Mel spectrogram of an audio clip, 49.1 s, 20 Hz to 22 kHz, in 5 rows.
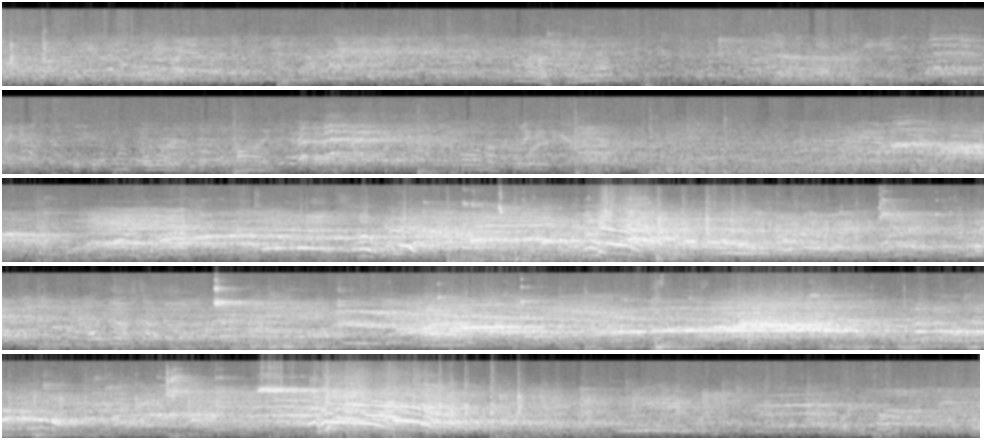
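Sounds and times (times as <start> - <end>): people calling out: 7.5 - 10.0, 16.9 - 44.2
sneakers squeaking: 12.1 - 20.5, 23.7 - 26.4, 28.2 - 42.6.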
